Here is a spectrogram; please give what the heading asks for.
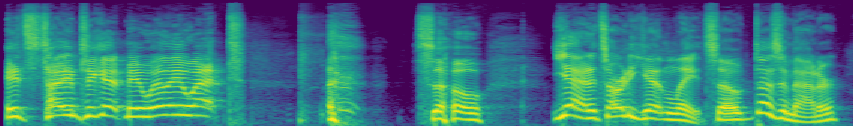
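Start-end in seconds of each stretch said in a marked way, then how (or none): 0.0-1.6 put-on high-pitched comic Scottish accent. King eager to reach his new wife, in a Scottish accent. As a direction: crow it in a broad Scottish accent. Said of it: "I gotta do that in a Scottish accent".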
